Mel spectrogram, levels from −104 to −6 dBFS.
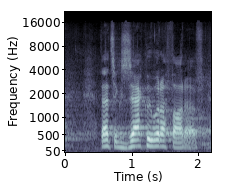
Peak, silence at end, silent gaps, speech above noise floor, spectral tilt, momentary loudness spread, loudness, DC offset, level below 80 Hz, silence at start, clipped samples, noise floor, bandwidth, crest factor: -12 dBFS; 0 s; none; 26 dB; -5.5 dB/octave; 7 LU; -27 LUFS; under 0.1%; -72 dBFS; 0 s; under 0.1%; -52 dBFS; 16 kHz; 16 dB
